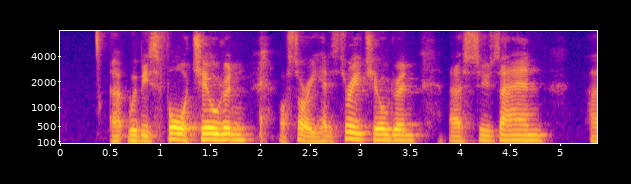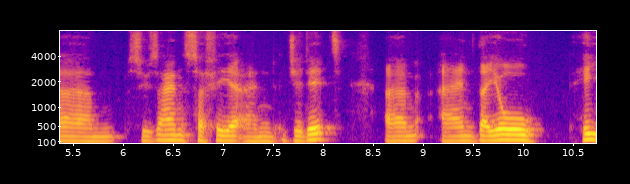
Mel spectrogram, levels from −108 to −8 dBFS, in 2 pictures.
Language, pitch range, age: English, 120-140 Hz, 40-59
